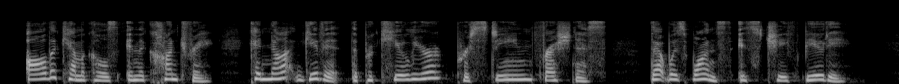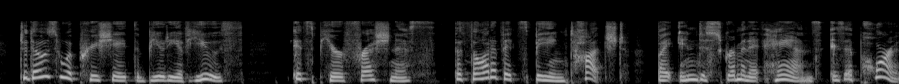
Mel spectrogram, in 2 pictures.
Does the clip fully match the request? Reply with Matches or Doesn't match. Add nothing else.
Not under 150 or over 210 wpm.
Doesn't match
